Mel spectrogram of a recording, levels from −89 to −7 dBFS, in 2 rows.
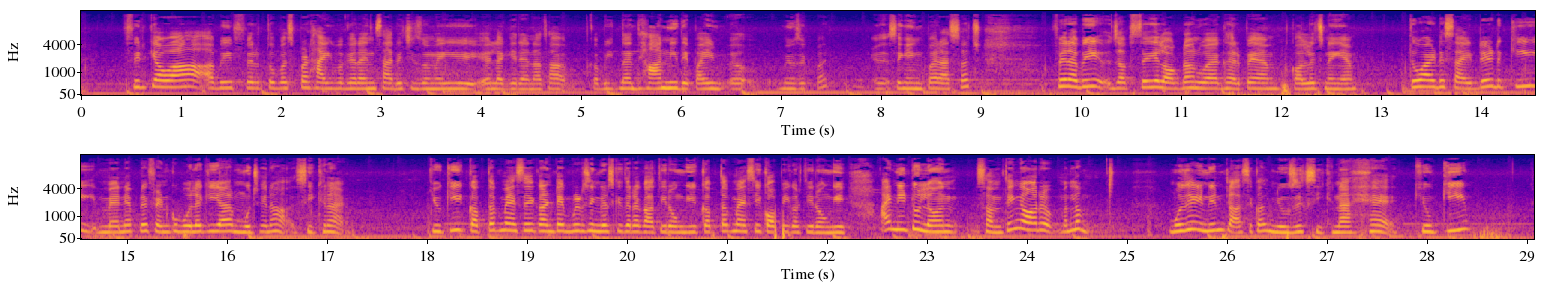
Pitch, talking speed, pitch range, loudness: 240 Hz, 190 wpm, 220-275 Hz, -21 LUFS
